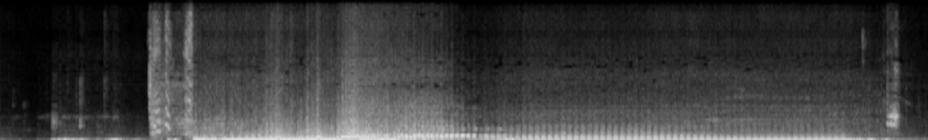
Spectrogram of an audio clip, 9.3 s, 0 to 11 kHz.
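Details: Z300 with a no-start problem: brief strong crank, catches at once and settles into a smooth, even fast idle. It starts cleanly.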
